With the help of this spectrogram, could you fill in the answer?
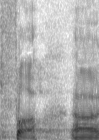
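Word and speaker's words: phở: common Vietnamese dish called feh you'll probably see it in America we call it pho cause if spelled pho but that's not how they say it and if you eat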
